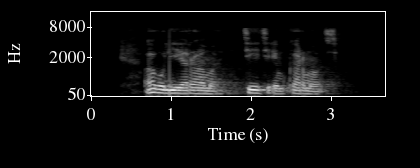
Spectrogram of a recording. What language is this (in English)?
Erzya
